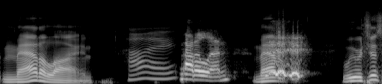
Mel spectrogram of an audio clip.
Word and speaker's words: Madeline: Yeah, it rhymes with gin and not wine.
